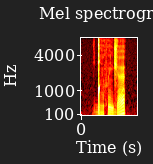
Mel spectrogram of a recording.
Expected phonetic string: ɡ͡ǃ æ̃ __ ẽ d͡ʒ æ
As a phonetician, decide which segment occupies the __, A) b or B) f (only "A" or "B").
B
